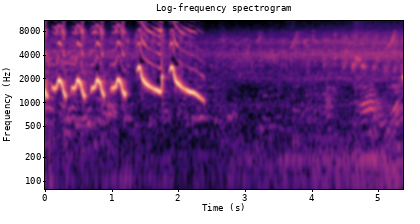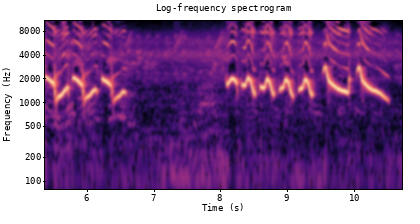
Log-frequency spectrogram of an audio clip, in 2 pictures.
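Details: Black-throated laughingthrush, caged, singing a wild-style song that keeps other laughingthrushes fired up. Three bursts of rapid wavy whistles, each ending in two or three longer downslurred notes, separated by short pauses.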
